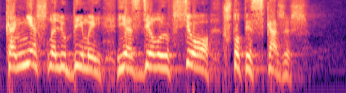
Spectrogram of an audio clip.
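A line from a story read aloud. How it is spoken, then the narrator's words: Shout. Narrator (Russian): Я прокричал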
